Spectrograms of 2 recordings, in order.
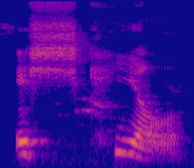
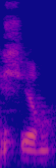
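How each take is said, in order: First: It is the careful, standard pronunciation. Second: It is a simplified, easier pronunciation. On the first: "correct pronunciation is as ischial" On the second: "But I say ischial. It's easier to say"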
